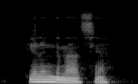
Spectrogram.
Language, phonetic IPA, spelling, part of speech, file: Polish, [ˌpʲjɛlɛ̃ŋɡˈnat͡sʲja], pielęgnacja, noun, LL-Q809 (pol)-pielęgnacja.wav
